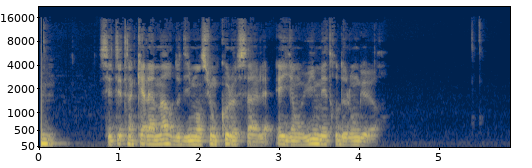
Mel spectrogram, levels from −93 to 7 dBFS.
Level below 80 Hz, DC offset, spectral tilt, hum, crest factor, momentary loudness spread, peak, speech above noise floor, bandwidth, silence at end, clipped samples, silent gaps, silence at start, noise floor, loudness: -48 dBFS; under 0.1%; -5.5 dB/octave; none; 16 dB; 8 LU; -2 dBFS; 53 dB; 16 kHz; 1.65 s; under 0.1%; none; 0 s; -68 dBFS; -15 LUFS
